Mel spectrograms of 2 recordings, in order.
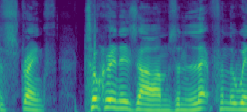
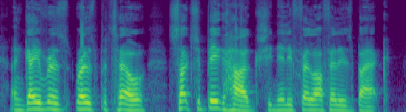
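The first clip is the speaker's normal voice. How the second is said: ordinary delivery, nothing marked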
